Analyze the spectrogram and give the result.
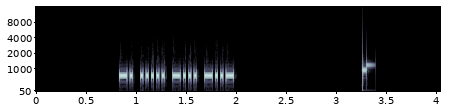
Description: Morse code, heard as a keyed tone, about 43 wpm, 700 Hz. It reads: N5BX
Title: USA Call Signs - 4 Characters - 2x Character Spacing - 45wpm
